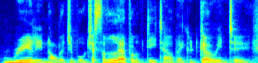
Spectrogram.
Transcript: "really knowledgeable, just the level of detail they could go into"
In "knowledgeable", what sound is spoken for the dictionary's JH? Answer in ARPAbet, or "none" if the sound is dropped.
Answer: JH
